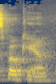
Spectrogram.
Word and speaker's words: Spokane: Pronounced as Spokane. We checked. – Yes. We asked the local. We asked the pro.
